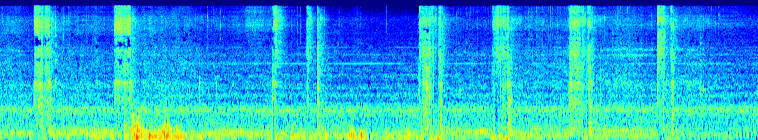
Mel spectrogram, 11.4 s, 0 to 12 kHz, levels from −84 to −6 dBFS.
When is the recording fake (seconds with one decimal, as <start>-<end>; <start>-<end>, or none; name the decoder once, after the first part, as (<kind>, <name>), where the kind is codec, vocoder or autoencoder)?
0.0-4.2 (vocoder, BigVGAN v2); 7.2-8.7; 10.3-11.4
